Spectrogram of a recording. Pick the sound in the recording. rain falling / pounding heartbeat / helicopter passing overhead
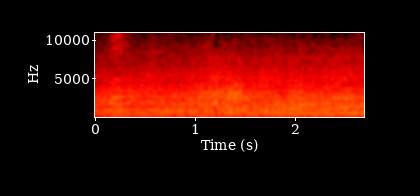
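helicopter passing overhead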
